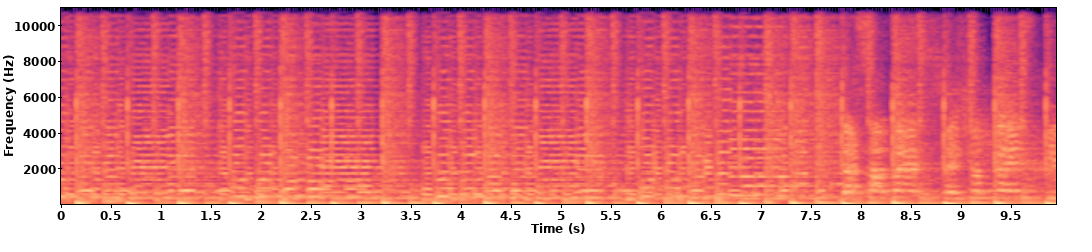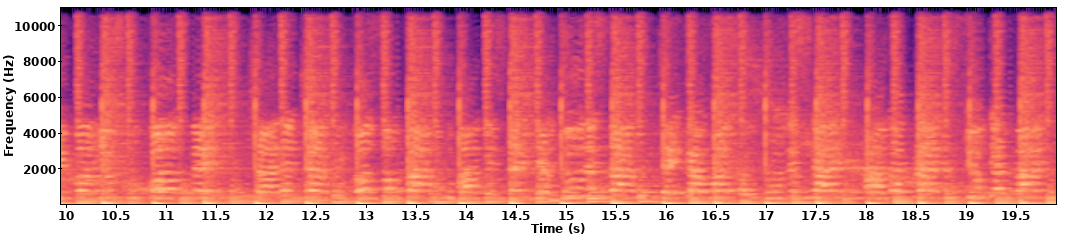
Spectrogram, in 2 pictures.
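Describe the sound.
An Italo disco track made by an Italo disco producer with a group of teenagers plays at full level with no talk over it. A steady pounding four-on-the-floor beat drives bright electronic synth lines and bass.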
